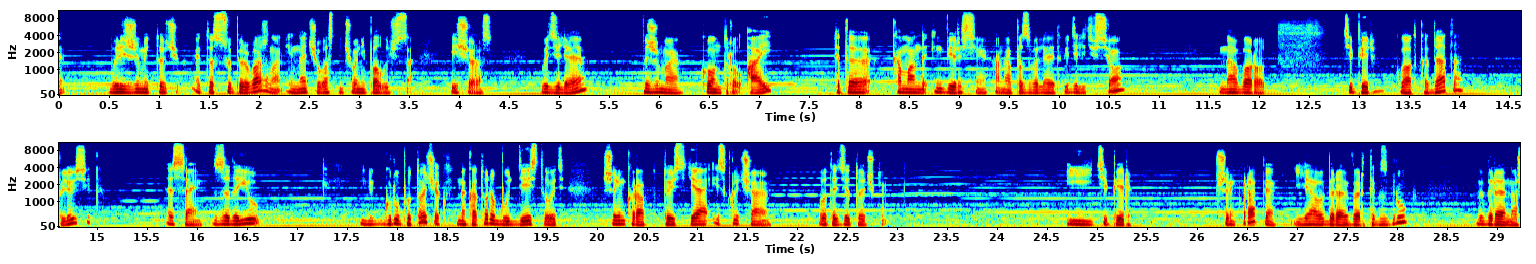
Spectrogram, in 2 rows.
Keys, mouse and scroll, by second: 2.4 click, 4.4 alt+click, 6.4 ctrl+i, 9.7 middle click, 14.7 click, 15.7 click, 16.3 middle click, 17.4 middle click, 23.9 click, 27.6-28.8 drag.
